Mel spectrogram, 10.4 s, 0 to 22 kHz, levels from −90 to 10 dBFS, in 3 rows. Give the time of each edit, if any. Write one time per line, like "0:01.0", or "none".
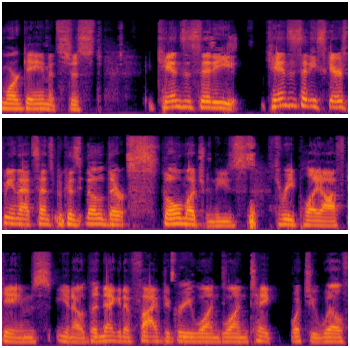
0:04.3
0:04.7
0:05.5
0:06.1
0:09.1

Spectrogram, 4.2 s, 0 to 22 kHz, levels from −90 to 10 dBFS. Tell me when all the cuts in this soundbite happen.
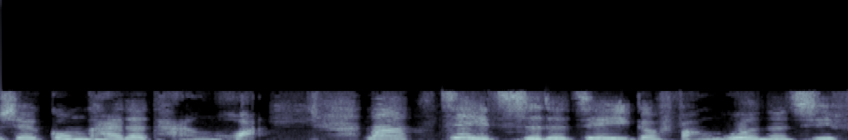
0:02.1

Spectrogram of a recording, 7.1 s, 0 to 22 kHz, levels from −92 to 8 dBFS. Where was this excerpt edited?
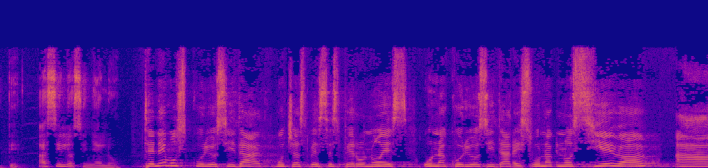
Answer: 0:01.3
0:05.1
0:05.6

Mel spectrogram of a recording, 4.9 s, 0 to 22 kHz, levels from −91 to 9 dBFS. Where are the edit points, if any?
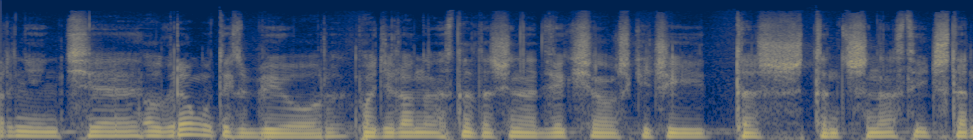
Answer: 0:01.2

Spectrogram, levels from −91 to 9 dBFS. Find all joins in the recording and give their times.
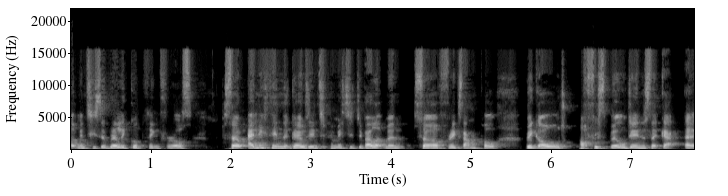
none

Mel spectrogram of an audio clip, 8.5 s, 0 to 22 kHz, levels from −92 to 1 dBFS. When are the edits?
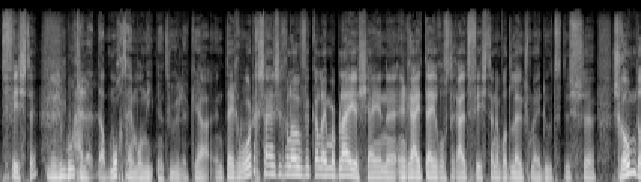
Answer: none

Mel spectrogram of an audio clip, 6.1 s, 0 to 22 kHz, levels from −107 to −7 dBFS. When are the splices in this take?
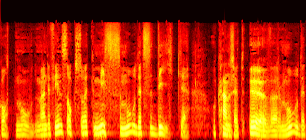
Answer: none

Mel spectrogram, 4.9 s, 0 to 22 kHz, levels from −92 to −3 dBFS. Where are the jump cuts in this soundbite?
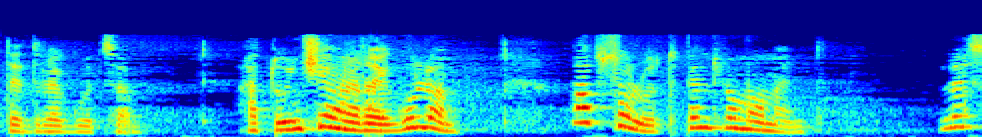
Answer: none

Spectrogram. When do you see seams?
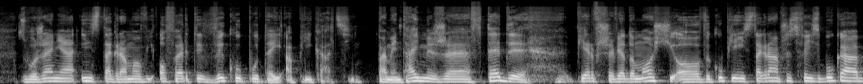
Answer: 0:03.7

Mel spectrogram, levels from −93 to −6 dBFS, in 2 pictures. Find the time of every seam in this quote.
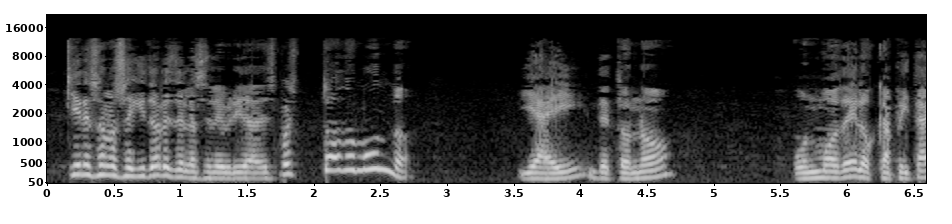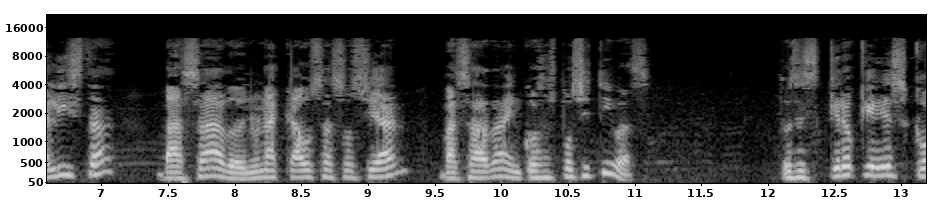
0:09.4

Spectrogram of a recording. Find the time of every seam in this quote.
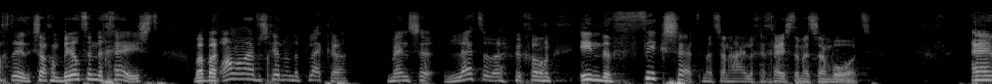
0:02.2

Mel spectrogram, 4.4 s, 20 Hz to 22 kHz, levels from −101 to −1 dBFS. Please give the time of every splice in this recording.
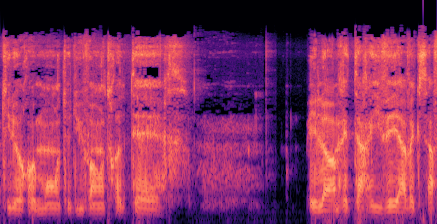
0:01.2
0:03.4

